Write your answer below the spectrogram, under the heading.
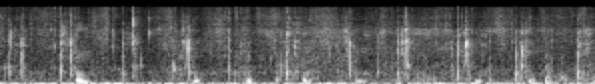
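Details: Close-up ASMR of Max, a pet dog, licking his owner's face; moist lapping and clicking smacks come in an uneven steady run, with occasional deeper mouth sounds, and no speech.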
